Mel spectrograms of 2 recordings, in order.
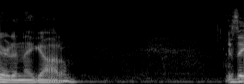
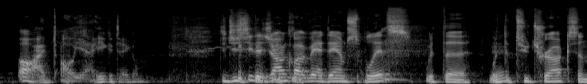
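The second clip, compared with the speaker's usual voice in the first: plain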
